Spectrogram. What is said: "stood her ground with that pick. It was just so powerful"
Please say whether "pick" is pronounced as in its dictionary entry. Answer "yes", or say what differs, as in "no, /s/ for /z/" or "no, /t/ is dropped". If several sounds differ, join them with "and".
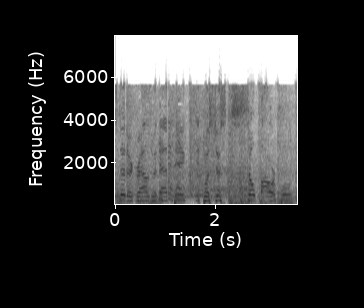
no, /b/ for /p/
